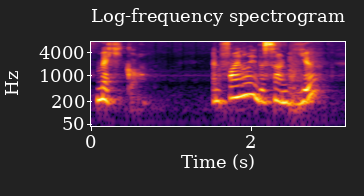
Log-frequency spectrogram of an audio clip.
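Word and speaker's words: México: Spanish so pot door then with the huh you have three possibilities a G and J or an X G paint they J come on X Mexico and finally the Sun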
